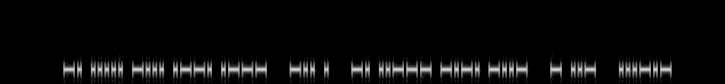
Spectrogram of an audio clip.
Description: Morse code, heard as a keyed tone, about 36 wpm, 700 Hz. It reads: N5BPJ DE N2CX TU <SK>
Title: K1USN SST QSO Practice 35wpm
